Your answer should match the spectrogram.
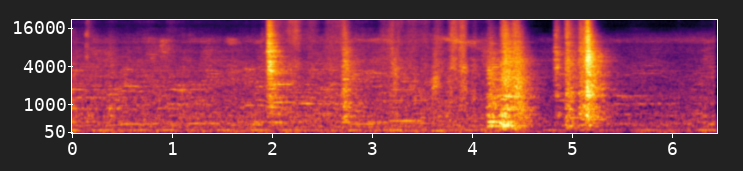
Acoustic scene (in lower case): restaurant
